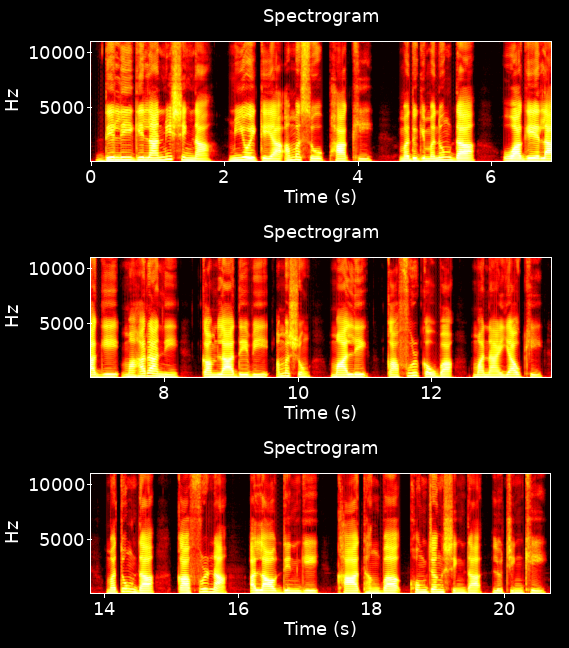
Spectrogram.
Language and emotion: Manipuri, neutral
